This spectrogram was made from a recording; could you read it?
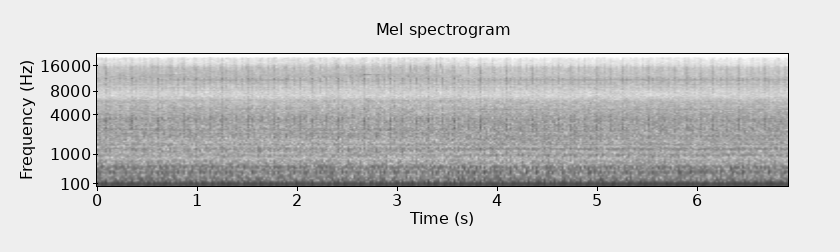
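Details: Peugeot 407 2.2 petrol, cold, Total 9000 5W40 oil: steady light tapping about four knocks a second over the idle hum. It appeared after ring replacement, valve lapping, valve stem seal replacement and idle-air channel cleaning. Cause unknown.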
